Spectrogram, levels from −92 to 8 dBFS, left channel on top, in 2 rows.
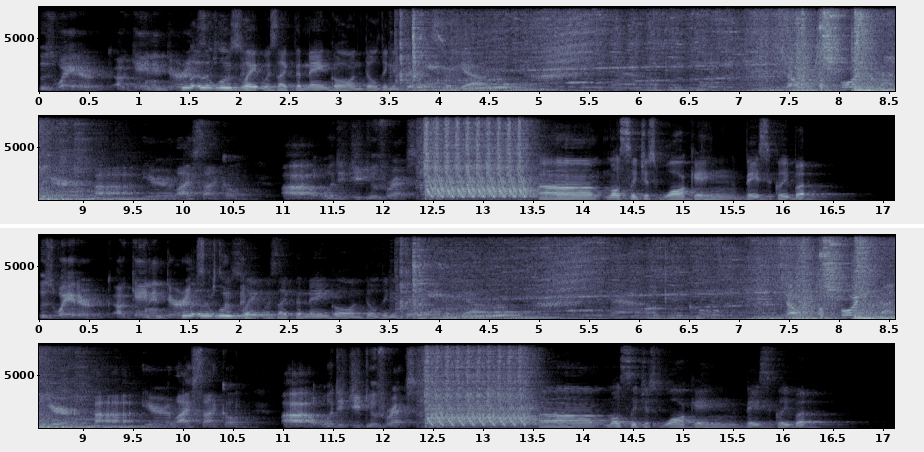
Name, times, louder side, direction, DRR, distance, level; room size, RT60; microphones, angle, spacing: voice 1, 0.0-1.6 2.0-2.1 5.7-10.6 11.0-12.8, right 3 dB, 45° right, 5 dB, 1.5 m, -42 dB
voice 2, 1.4-4.6 13.5-16.2, left 3 dB, 60° left, 9 dB, 1.0 m, -36 dB
sound 1, 3.5-9.7 12.3-13.4, left 2 dB, 30° left, 2.6 m, -34 dB
12.0 x 6.2 x 8.9 m, 0.84 s
head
